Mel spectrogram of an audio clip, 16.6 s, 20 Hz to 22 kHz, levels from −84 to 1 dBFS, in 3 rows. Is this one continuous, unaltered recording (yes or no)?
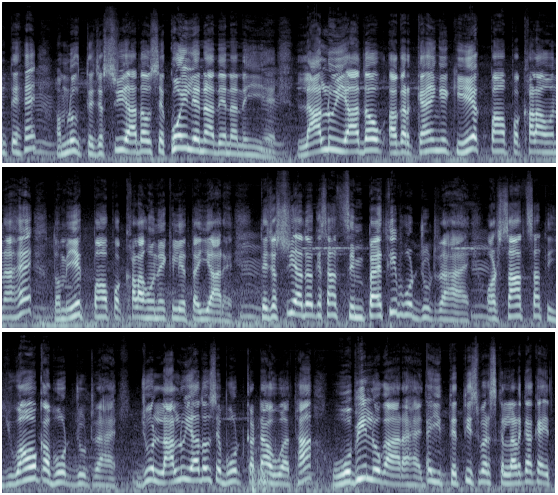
no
